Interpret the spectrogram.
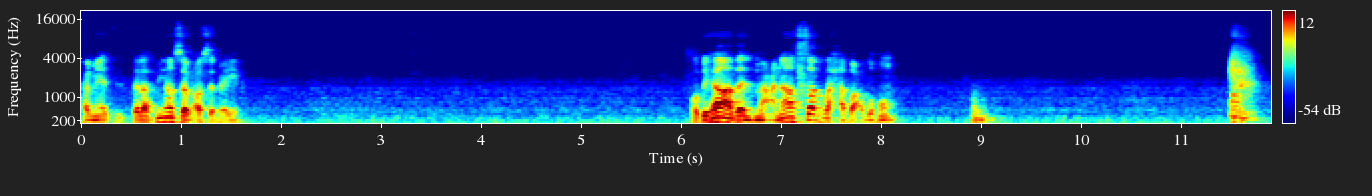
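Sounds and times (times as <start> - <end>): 
speech: 0.0 - 1.8, 6.1 - 8.3, 8.9 - 9.2
low hum: 0.0 - 11.8
person sneezing: 11.5 - 11.8.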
